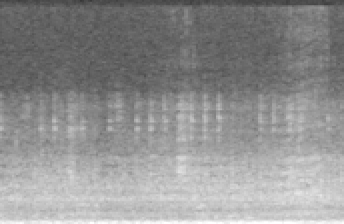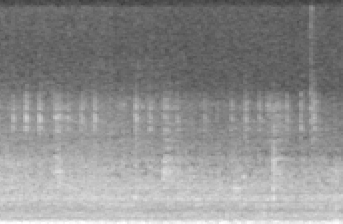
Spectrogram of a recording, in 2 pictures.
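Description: An engine idling: a low, even drone.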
